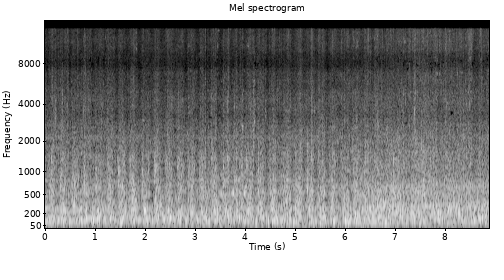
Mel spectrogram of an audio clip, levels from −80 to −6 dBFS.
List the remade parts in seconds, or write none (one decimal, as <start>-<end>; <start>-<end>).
2.0-2.8; 4.7-6.4

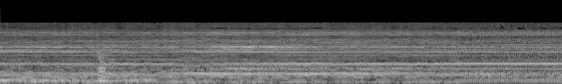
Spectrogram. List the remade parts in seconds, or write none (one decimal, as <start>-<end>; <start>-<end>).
0.0-4.6

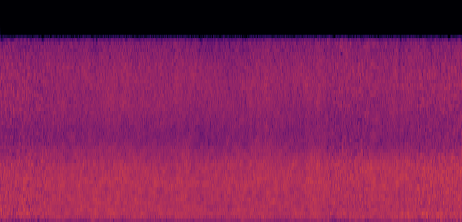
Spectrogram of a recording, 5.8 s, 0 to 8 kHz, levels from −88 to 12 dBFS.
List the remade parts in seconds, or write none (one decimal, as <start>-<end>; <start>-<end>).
0.6-4.1; 4.6-5.2

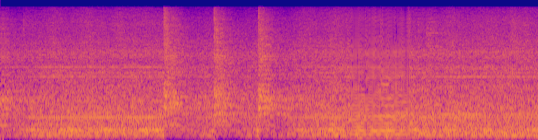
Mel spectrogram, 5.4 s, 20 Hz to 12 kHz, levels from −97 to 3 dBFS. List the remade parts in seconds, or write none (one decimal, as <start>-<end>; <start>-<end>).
3.5-4.1

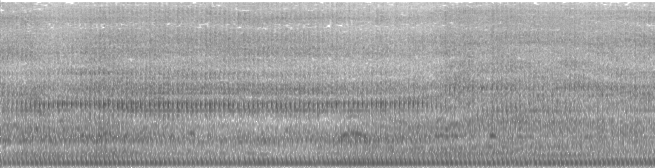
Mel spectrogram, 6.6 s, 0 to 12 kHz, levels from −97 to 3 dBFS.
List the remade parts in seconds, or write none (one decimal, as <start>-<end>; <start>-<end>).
2.4-3.4; 4.9-5.6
